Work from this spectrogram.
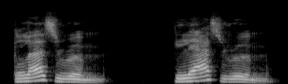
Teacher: se usa ese sonido e como una mezcla entre a y e, ¿verdad? Para esa vocal a y decimos classroom.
